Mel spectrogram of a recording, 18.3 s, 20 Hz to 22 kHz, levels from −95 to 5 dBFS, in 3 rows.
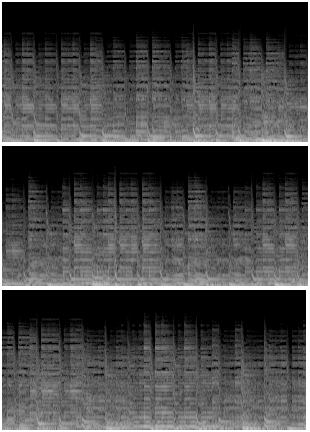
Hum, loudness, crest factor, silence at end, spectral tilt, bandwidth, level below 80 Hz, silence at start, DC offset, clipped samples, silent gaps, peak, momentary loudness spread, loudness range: none; -33 LUFS; 18 dB; 0 s; -7 dB/octave; 7.8 kHz; -34 dBFS; 0 s; under 0.1%; under 0.1%; none; -14 dBFS; 6 LU; 3 LU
